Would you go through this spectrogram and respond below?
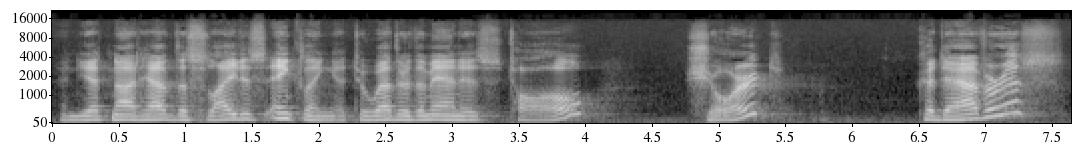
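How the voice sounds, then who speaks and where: A man's voice: fairly high pitch, big pitch swings, a bit bright, exaggerated voice. A man playing a coolly brilliant, brooding Victorian detective in a 1940s radio mystery style, speaking in precise, declamatory phrases. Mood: musing, dry. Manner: deliberate, precise, declamatory monologues. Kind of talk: 1940s radio mystery acting, live re-creation.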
